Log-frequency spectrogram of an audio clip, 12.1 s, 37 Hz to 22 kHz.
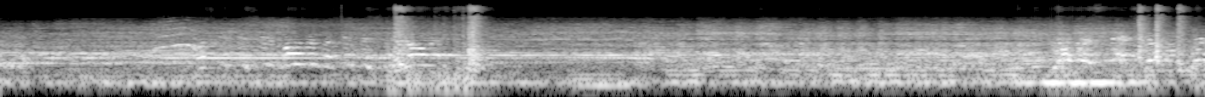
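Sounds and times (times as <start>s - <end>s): live band playing loud: 3.8s - 12.0s.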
